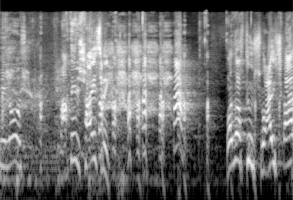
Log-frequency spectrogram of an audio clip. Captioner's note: Sie lachen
